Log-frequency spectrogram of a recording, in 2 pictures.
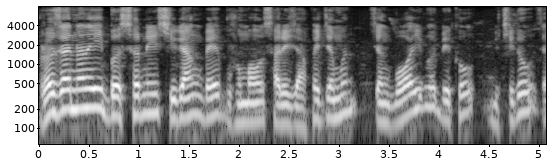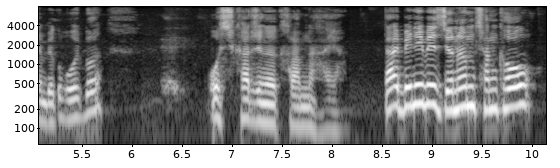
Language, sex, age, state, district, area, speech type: Bodo, male, 45-60, Assam, Chirang, rural, spontaneous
